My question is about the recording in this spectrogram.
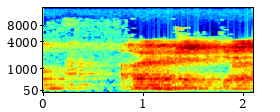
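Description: Speech: a voice talking, with a short pause a little before one second in.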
